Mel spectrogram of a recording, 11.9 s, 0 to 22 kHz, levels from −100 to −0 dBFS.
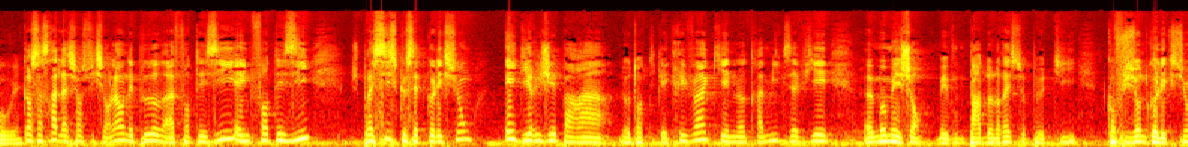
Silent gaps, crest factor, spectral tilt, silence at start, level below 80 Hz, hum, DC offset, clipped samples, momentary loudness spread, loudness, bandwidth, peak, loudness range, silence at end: none; 14 dB; -4.5 dB/octave; 0 s; -32 dBFS; none; under 0.1%; under 0.1%; 9 LU; -14 LUFS; 17 kHz; 0 dBFS; 3 LU; 0 s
